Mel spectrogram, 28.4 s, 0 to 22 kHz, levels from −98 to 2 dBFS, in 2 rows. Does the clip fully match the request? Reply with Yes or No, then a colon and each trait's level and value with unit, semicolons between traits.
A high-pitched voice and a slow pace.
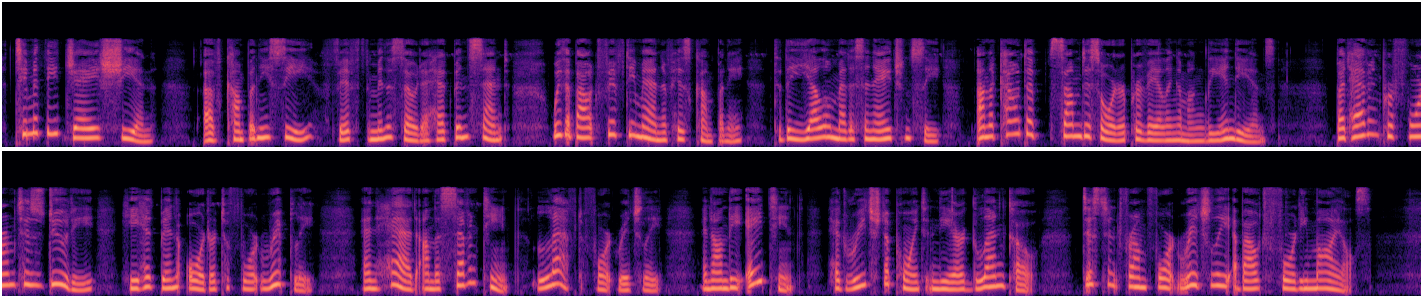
No: high, 235 Hz; average, 145 wpm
